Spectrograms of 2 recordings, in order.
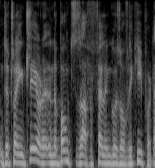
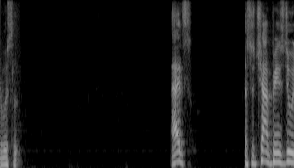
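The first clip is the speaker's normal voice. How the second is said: ordinary delivery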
